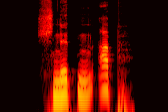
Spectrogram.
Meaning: inflection of abschneiden: 1. first/third-person plural preterite 2. first/third-person plural subjunctive II
- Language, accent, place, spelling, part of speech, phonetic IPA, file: German, Germany, Berlin, schnitten ab, verb, [ˌʃnɪtn̩ ˈap], De-schnitten ab.ogg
